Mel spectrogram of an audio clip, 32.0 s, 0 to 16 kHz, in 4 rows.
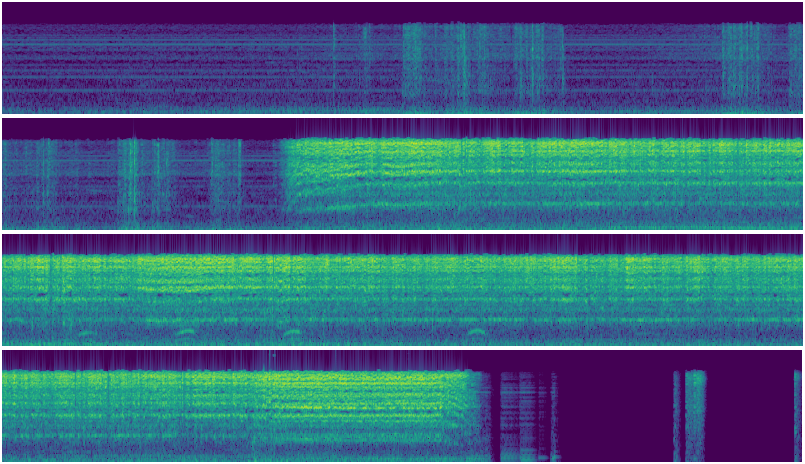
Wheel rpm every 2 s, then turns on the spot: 0, 20, 10, 10, 20, 180, 230, 230, 230, 230, 230, 230, 230, 190, 0, 20.
2-4 6-8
